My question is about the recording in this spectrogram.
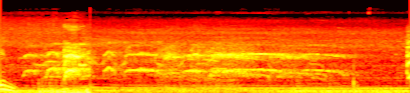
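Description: Gamecock roosters crowing: one long drawn-out crow held for about three seconds, with another crow starting at the very end. A steady low hum of a grass mower's engine runs underneath.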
